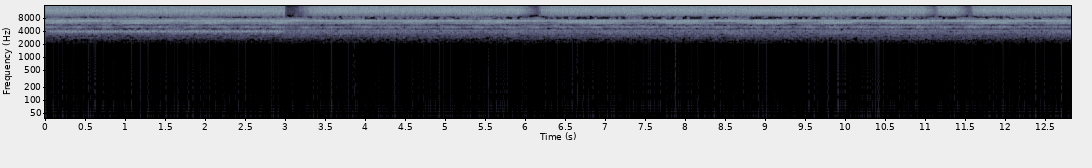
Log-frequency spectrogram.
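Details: Rainforest crickets in a continuous high-pitched chorus, overlapping steady trills forming a thick shimmering drone, briefly dipping at about 3, 6 and 11 seconds before resuming at full strength.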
